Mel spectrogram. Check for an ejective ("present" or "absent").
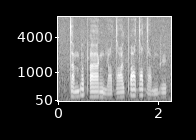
present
